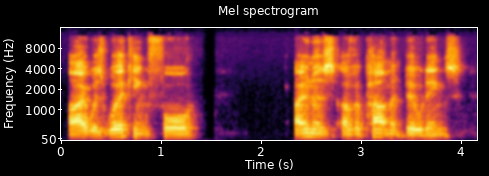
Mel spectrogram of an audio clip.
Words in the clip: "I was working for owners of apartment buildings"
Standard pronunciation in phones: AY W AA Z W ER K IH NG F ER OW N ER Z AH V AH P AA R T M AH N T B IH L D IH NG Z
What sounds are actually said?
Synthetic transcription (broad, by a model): AY W AA Z W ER K IH NG F ER OW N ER Z AH V AH P AA T M AH N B IH L D IH NG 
